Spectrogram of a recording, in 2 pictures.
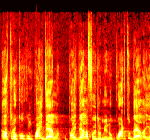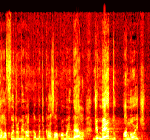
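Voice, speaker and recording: A man's voice: extremely high pitch, fast talker. A man in his sixties, a pastor telling a story in a sermon, acting out the voices of the people in it. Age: 60s. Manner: animated storyteller, acts out quoted voices.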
